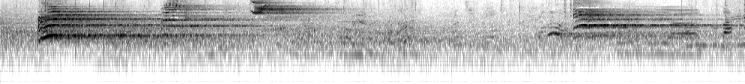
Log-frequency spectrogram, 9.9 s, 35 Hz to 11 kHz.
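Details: Beluga at Port of Nagoya Public Aquarium during the 16:00 public training session on 4 November 2018: long, steady, harmonic tonal calls recur several times, some with a rising start, over a hall-like murmur.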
